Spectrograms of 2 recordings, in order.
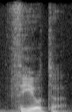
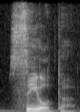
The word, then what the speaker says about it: Ceuta: Ceuta is pronounced Ceuta, or Ceuta, because there is that C, Cerveza, Thivesa, that thing, I think is the point that Testy...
